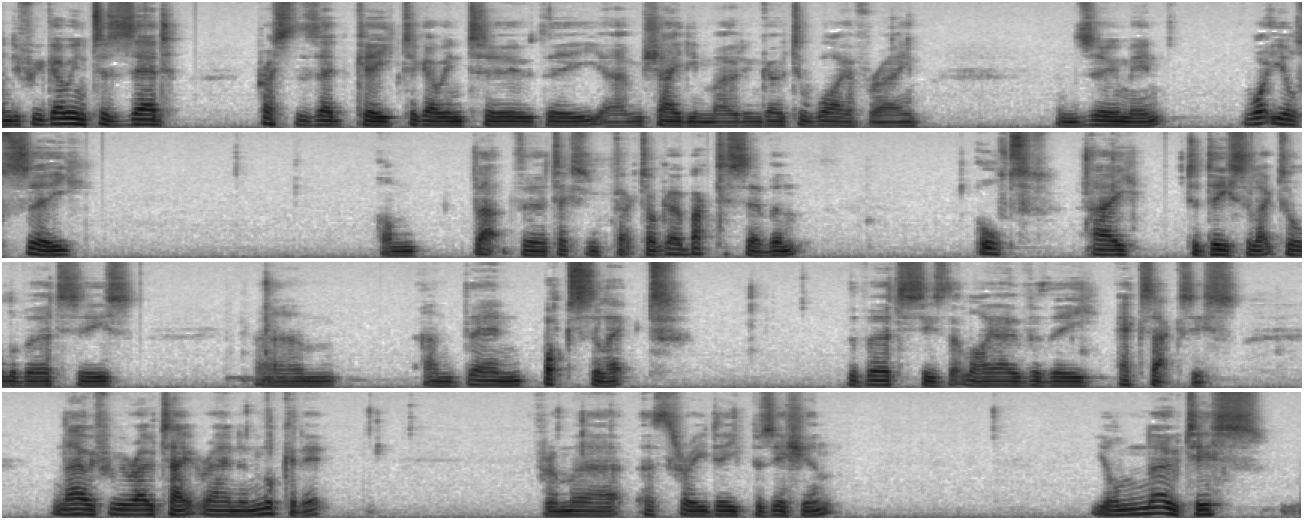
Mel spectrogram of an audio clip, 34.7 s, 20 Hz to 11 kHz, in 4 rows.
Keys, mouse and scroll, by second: 2.0 z, 3.6 z, 6.7-7.6 scroll up 5, 7.6-8.7 middle drag, 8.8 scroll down 2, 9.0-9.9 scroll down 4, 10.0-11.6 middle drag, 13.2 KP_7, 14.0-14.7 scroll up 3, 15.7 alt+a, 17.2-18.8 scroll up 3, 18.8-20.5 scroll up 1, 22.2 b, 25.9-26.5 scroll down 3, 26.4-27.6 middle drag, 27.7 shift+middle click, 28.5-29.6 middle drag, 29.9 shift+middle click, 31.0-32.7 middle drag, 32.7-33.1 scroll up 2, 33.3-34.0 scroll down 3, 34.0-34.6 shift+middle drag.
